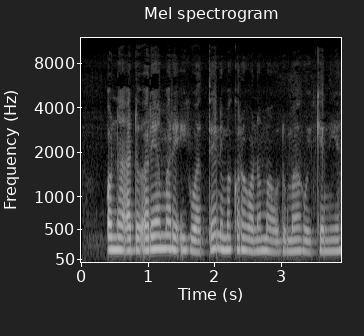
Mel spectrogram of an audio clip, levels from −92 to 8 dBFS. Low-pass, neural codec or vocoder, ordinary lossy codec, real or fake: 10.8 kHz; none; MP3, 48 kbps; real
